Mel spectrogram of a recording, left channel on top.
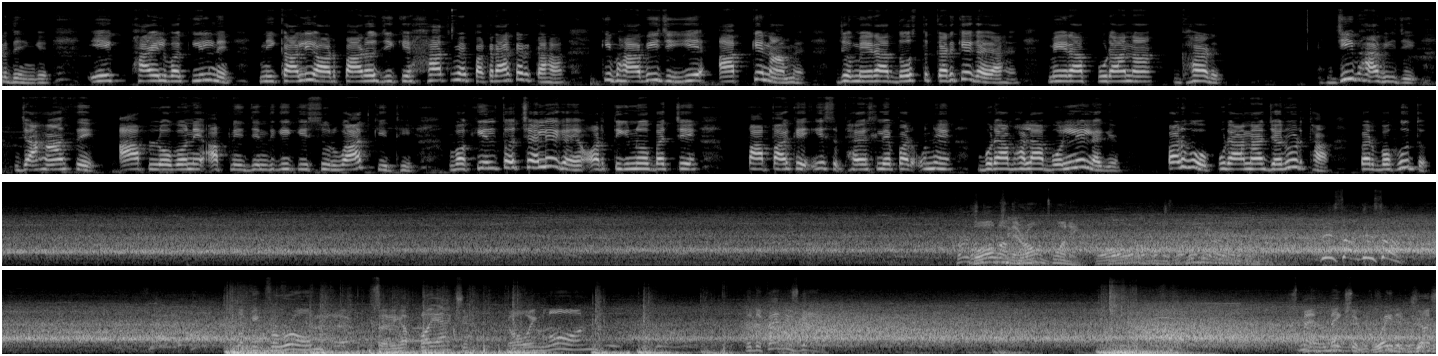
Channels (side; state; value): both; different; correlation 0.00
